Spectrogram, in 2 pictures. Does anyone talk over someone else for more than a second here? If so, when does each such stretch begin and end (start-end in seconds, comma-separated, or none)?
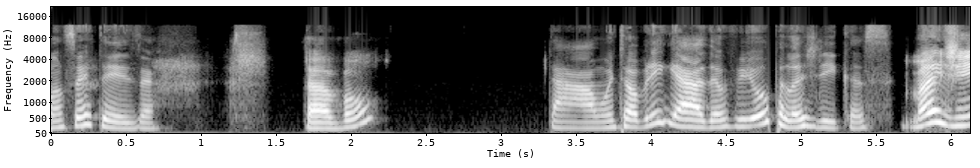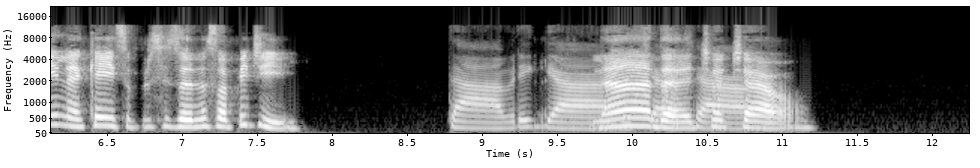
9.7-10.9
